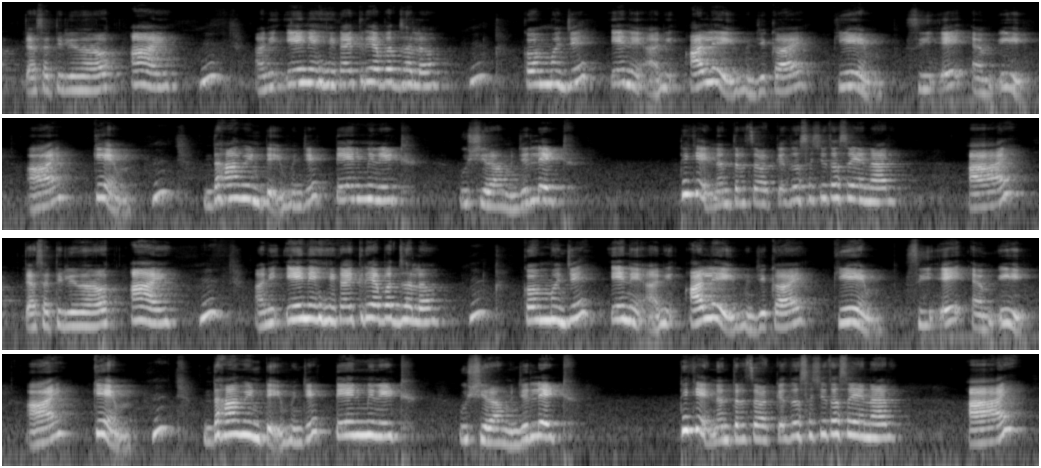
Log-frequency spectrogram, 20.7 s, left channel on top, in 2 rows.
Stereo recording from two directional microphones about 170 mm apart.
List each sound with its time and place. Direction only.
0.2 s a woman's voice: 35° right (ahead or behind)
17.2 s a woman's voice: 30° right (ahead or behind)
